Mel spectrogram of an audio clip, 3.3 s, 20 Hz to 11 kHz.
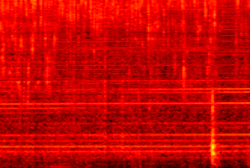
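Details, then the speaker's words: Kawasaki GTR1400 fuel pump run on a bench test rig with its injectors, after the bike sat about a year and won't start; steady high hiss and splashing with a thin electric whine, the pump racing on water instead of petrol. "It's just water. That isn't it? The faintest h whiff the faintest whiff of petrol. But it's just water. That sounds like the pump's going crazy."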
